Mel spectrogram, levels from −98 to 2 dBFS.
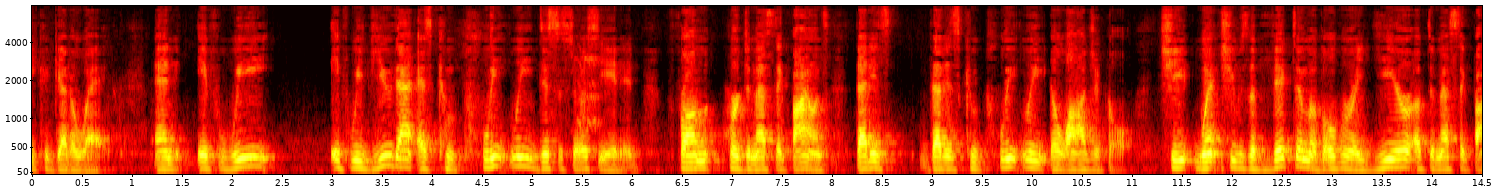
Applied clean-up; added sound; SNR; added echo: neural separator model SepFormer DNS4.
